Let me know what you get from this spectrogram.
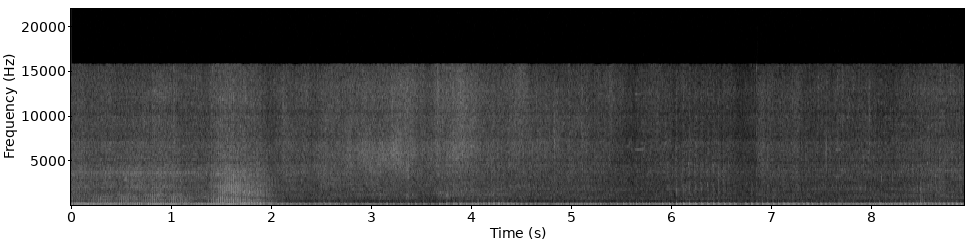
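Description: Motorcycle engine running steadily at fairly even revs while the bike is ridden in a wheelie, with a brief louder noise about a second and a half in.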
